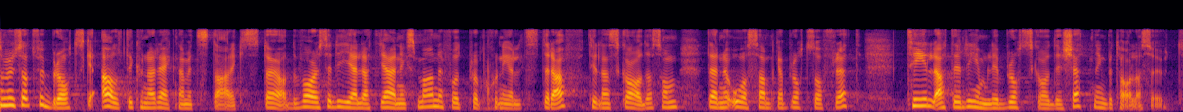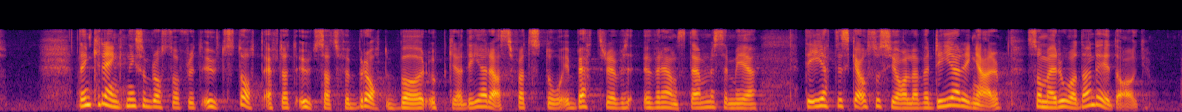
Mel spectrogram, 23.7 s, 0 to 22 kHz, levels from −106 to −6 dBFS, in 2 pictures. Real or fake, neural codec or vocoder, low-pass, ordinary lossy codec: real; none; 7.2 kHz; none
